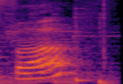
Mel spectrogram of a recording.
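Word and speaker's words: phở: Actually, it's pronounced pho. I'm not very good at saying because I'm Chinese, I'm not Vietnamese, but normally you'd say pho, and Vietnamese pho, which how Americans say it, is beef noodle soup.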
